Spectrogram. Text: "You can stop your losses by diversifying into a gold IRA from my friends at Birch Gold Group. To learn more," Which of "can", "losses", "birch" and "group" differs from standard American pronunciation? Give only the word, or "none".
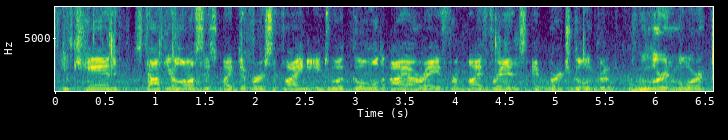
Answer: none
